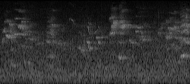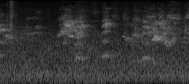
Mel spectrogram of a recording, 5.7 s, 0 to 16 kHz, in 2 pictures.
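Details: Rainbow lorikeet at Opole Zoo, recorded on a Sony HDR-XR160E camcorder: dense, harsh, high screechy chatter in overlapping bursts, nearly continuous through the clip, with a faint lower squeak now and then.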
